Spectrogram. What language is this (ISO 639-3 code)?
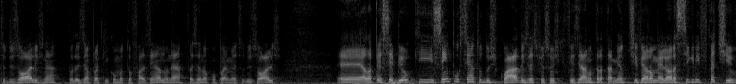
por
